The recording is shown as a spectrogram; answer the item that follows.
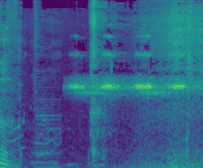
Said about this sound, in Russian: Звук сверчков нужен здесь.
